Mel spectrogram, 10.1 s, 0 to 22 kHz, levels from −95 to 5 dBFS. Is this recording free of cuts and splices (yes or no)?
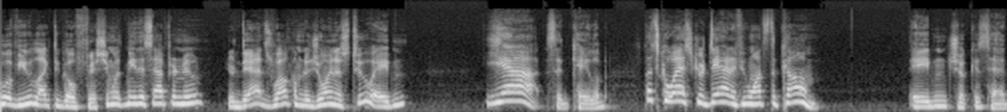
yes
